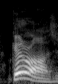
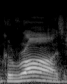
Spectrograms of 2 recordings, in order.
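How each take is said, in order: First: Garage stressed on the first syllable, GA-razh; British front stress. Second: Garage stressed on the second syllable, guh-RAHZH; American back stress. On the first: Teacher showing how Britain says garage, front stress. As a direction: hit the start of garage loud. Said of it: "이렇게 강세 앞에 있어요". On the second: Teacher showing how Americans say garage, stress at the back. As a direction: say garage with a weak first syllable, long RAH. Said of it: "미국 사람들은 강세가 여기 줘요". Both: Shown as a demonstration.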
